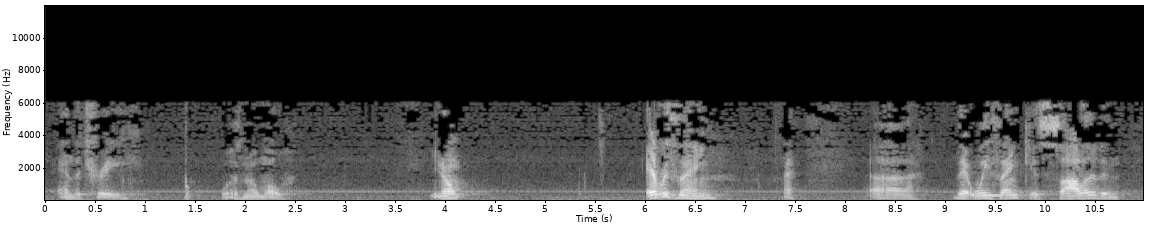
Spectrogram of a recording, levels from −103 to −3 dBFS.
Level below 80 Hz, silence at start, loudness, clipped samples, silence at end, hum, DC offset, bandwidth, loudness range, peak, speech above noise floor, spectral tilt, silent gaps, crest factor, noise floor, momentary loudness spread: -50 dBFS; 0.15 s; -20 LUFS; under 0.1%; 0.15 s; none; under 0.1%; 6.4 kHz; 8 LU; 0 dBFS; 28 dB; -5.5 dB/octave; none; 22 dB; -46 dBFS; 22 LU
